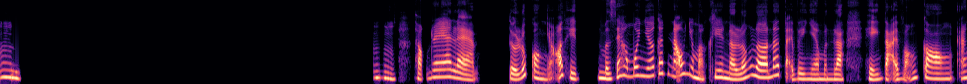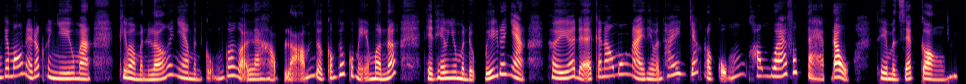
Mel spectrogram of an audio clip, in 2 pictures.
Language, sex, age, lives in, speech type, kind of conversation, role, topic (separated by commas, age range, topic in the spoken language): Vietnamese, female, 25-29, Vietnam, conversation, podcast, guest, Món ăn gia truyền nào gợi nhớ tuổi thơ bạn nhất?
